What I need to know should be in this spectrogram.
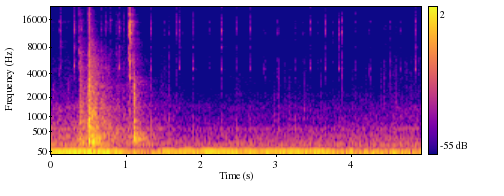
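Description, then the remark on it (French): Hairdresser's scissors snip, two sharp louder cuts near the start followed by a quick, steady run of faint metallic snips, with no voices. “Ciseaux, coiffeur, kapperskaar.”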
